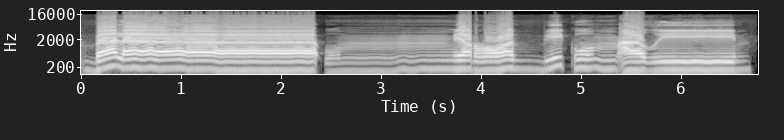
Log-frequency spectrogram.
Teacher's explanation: Walafal mir rabbikum, di sini nun sukun bertemu ra, maka kita namakan dengan idgham bila gunnah. Hanya masuk saja nunnya kita masukkan ke ra, dihilang awalnya min rabbikum, karena ketemu ra diganti mir ra langsung.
